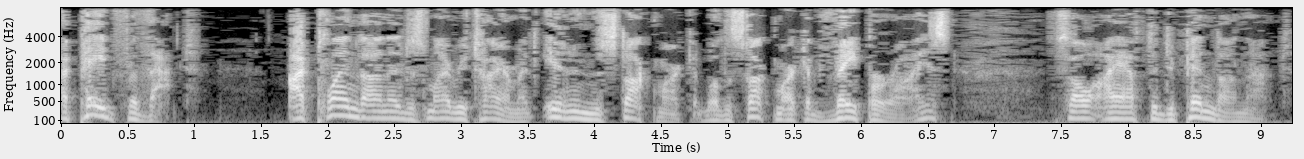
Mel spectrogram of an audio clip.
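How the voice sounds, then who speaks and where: A man with an American accent talks at a moderate pace and medium pitch, with vocal fry. His pitch swings very widely. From US West Coast, Los Angeles. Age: 70s. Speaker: political vlogger, former talk show host. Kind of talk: opinion rant monologue.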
